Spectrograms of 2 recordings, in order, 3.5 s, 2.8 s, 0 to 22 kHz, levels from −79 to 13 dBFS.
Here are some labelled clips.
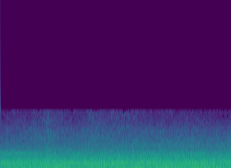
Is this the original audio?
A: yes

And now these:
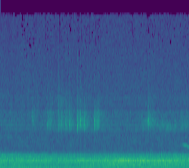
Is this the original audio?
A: no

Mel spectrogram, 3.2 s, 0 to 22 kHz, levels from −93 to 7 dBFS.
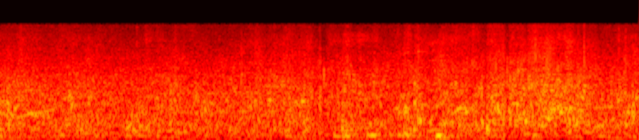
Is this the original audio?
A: no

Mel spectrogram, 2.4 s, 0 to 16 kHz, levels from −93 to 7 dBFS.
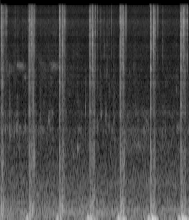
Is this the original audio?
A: no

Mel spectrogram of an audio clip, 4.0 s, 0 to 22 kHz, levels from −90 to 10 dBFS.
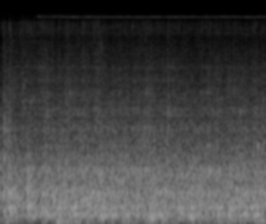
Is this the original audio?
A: yes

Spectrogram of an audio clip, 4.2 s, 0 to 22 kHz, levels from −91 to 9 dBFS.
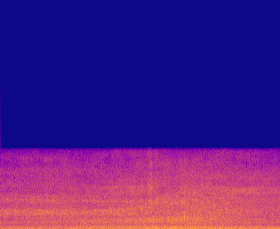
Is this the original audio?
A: no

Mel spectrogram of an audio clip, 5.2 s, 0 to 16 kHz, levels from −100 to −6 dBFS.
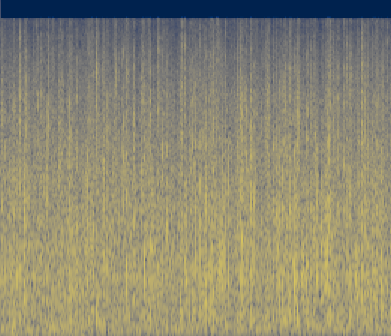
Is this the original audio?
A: yes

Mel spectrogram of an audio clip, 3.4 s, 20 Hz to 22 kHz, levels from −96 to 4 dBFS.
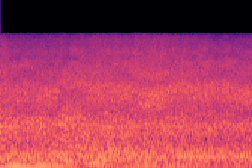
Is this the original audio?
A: no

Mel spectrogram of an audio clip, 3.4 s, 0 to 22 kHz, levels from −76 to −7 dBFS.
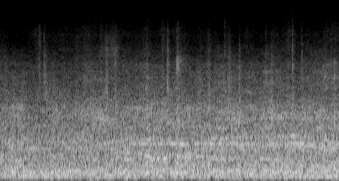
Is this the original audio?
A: no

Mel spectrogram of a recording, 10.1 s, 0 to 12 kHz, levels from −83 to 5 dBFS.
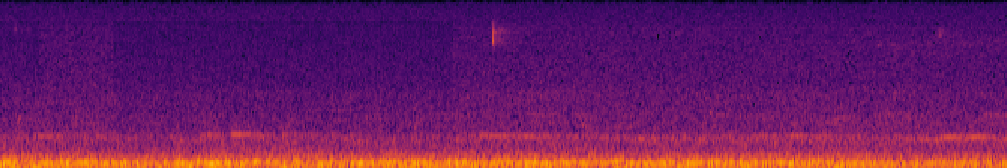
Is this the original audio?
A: yes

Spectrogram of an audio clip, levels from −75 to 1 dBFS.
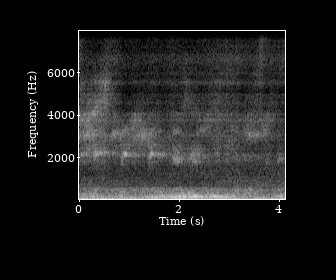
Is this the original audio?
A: no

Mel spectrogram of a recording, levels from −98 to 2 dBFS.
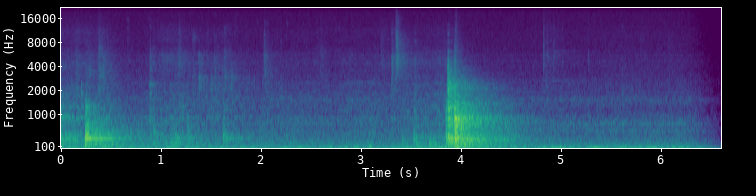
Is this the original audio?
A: yes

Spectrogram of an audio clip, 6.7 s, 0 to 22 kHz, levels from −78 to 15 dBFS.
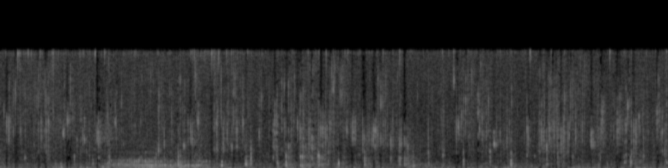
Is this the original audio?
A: yes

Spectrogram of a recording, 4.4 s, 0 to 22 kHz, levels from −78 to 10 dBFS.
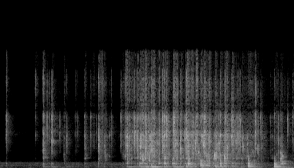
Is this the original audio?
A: no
